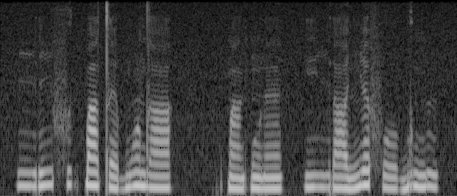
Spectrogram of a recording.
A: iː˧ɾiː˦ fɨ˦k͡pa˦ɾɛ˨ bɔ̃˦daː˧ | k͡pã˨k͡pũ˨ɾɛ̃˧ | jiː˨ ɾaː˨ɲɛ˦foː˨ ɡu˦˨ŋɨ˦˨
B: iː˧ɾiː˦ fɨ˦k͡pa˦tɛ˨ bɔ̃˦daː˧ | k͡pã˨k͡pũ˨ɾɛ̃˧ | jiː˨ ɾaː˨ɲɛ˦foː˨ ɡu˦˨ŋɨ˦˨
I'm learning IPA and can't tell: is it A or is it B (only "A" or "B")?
B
